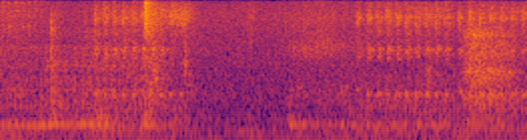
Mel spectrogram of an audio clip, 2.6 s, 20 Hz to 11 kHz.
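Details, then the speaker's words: Two electric breast pumps (Motif Luna at cycle 30, Spectra at cycle 38, vacuum level 1) running in expression phase at lowest settings: low motor hum with slow, rhythmic suction pulses and a brief click. "i have both pumps set up now on the expression phase at the lowest settings so on the motif you can actually go all the way down to cycle 30 which is a slower suction pattern and on the spectra the lowest cycle is 38."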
